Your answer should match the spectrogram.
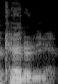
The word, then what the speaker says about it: Canady: Uh the Canady. The Canady, okay. yeah, Canady. It's like cannabis and candy put together.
